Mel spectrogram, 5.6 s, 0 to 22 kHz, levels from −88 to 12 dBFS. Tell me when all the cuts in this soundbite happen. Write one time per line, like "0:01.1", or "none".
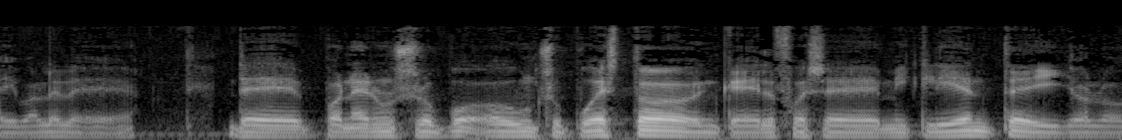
0:01.1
